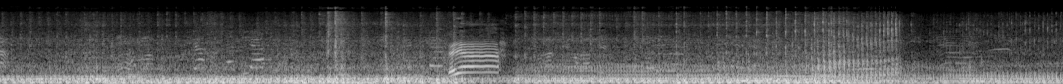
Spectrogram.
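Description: Motorcycle engines rumble and idle nearby.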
